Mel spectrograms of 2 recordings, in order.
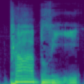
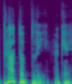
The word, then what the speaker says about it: probably: OK， probably 不要发成 probably，OK，、 okay? 用它的这个缩写的发音 probably。 OK，两个音节就够了。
